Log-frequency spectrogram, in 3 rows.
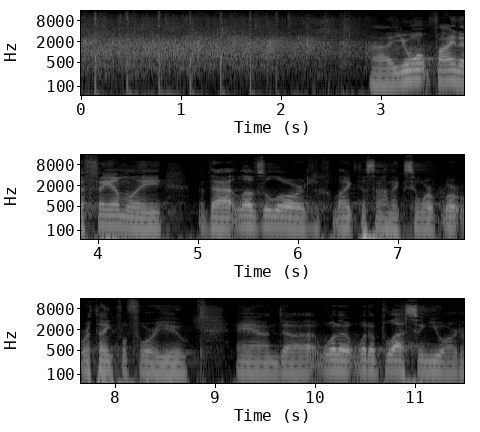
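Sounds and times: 
church congregation applauding newly welcomed members: 0.0s - 3.4s
speech: 2.9s - 11.4s.

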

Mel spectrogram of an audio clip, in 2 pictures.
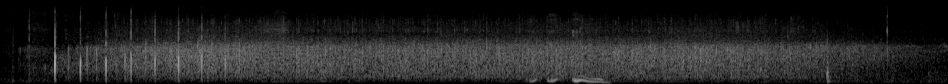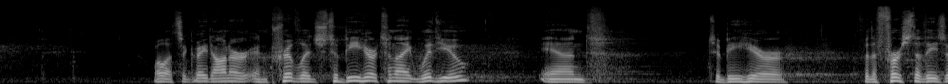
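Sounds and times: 
audience at a Christian gathering applauding to welcome a preacher: 0.4s - 9.6s
speech: 11.0s - 14.3s, 14.9s - 15.6s, 16.6s - 17.5s, 18.1s - 18.9s.

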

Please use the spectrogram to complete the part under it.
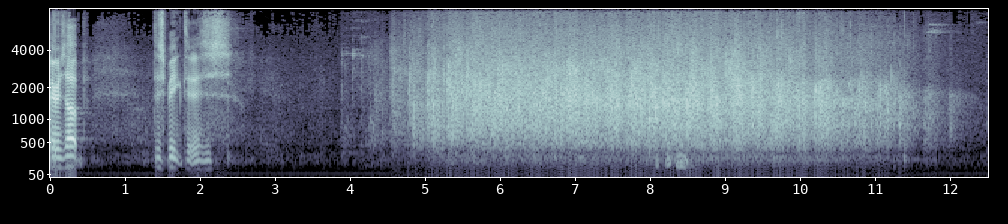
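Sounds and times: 
speech: 0.1s - 0.6s, 1.4s - 2.5s
audience clapping: 4.2s - 12.5s.

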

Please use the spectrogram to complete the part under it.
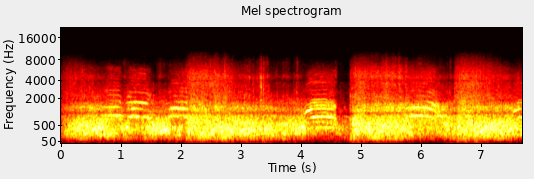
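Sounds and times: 
war movie artillery booms: 0.0s - 7.6s
war movie gunfire: 0.0s - 7.6s
shouting voices in war movie: 0.7s - 2.2s, 4.0s - 4.8s, 5.7s - 6.6s, 7.4s - 7.6s.

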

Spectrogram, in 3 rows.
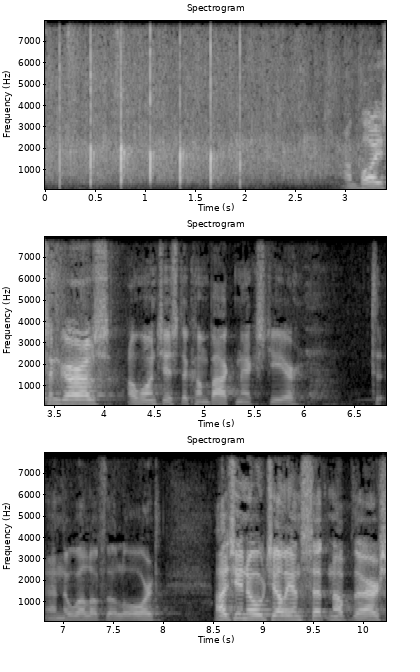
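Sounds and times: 
audience clapping at an evening gathering for children: 0.0s - 4.0s
speech: 3.0s - 6.1s, 6.7s - 10.2s.

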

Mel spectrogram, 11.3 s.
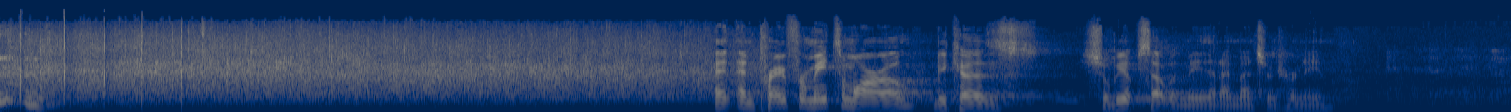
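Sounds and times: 
audience round of applause: 0.0s - 6.0s
speech: 5.4s - 10.1s.

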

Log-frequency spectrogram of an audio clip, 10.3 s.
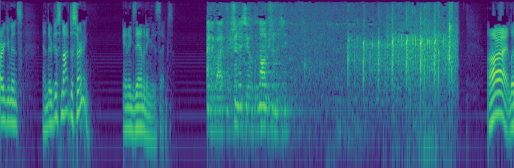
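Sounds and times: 
speech: 0.0s - 3.5s, 4.1s - 6.1s, 9.8s - 10.2s
golf clap from another room: 5.8s - 9.2s.

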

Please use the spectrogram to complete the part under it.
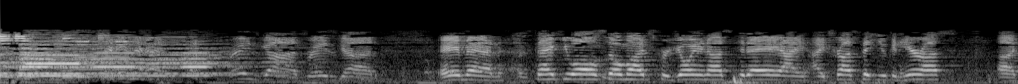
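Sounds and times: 
car horns beeping: 0.0s - 3.9s
speech: 3.3s - 10.1s.

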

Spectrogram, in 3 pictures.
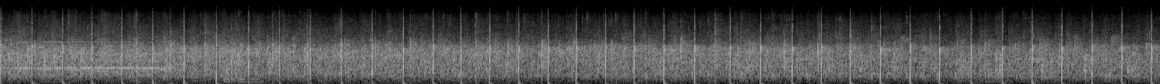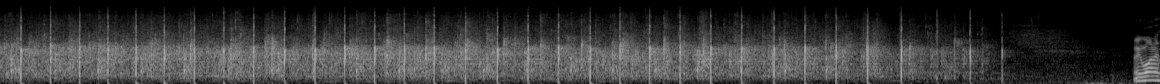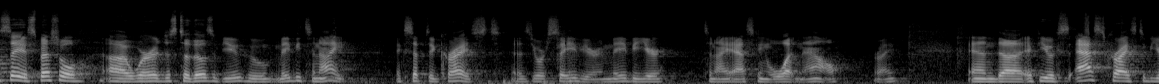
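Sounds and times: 
audience round of applause: 0.0s - 21.7s
speech: 23.2s - 34.7s.

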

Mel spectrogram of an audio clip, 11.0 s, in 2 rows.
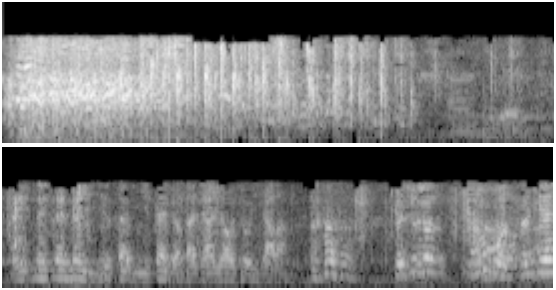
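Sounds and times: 
laughter: 0.0s - 2.0s, 8.6s - 9.2s
applause from a group: 0.0s - 4.4s
speech: 6.0s - 11.0s.

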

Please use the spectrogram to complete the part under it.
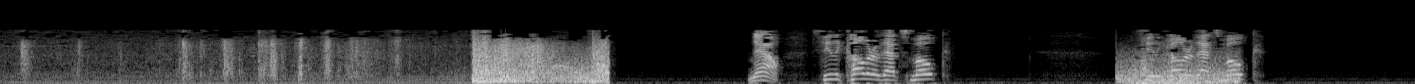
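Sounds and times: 
explosion blast played from video footage of a fire: 4.7s - 6.2s, 11.2s - 12.5s
speech: 7.5s - 9.5s, 11.4s - 12.6s.

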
